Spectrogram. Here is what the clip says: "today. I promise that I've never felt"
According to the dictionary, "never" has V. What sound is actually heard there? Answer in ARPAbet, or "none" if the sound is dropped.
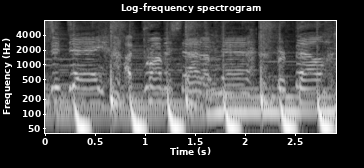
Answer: P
